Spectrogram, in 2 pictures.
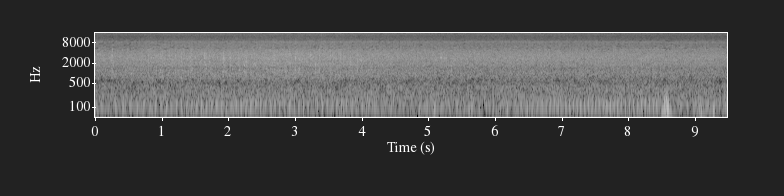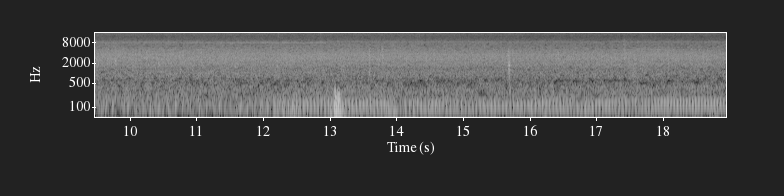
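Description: Water laps softly outdoors.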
